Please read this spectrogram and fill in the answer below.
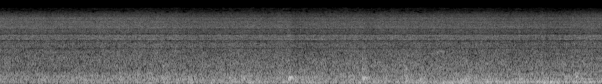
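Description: Steady rushing noise of a large waterfall, with a low hum beneath it and two light knocks about three seconds in.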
